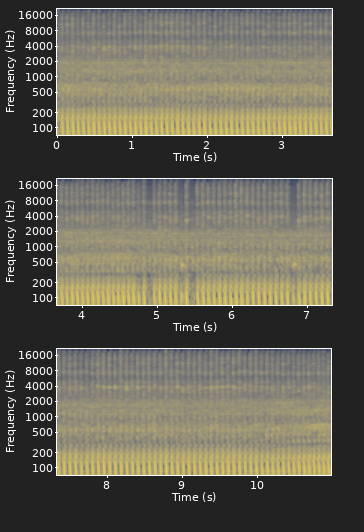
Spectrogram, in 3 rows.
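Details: Gravely 5665 freshly fitted with a China carburetor (after a 15hp carb was tried), air cleaner on: a rapid, pulsing single-cylinder thump of about three beats a second with occasional stumbles runs only on choke. Lean running is suspected from an air leak and an oversized carb.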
